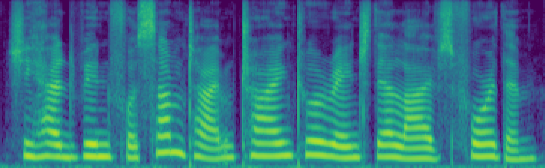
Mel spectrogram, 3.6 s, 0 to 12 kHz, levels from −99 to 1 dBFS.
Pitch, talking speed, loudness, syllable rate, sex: 240 Hz, 215 wpm, -16 LUFS, 4.6 syllables/s, female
